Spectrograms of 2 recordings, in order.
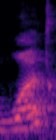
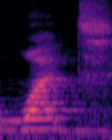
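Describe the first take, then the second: First: The word is said with Mandarin's second tone. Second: The word is said on a flat, level pitch. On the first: It expresses surprise or shock. "The second tone" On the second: It is a genuine question. "The first flat syllable kind of implies a genuine question"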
